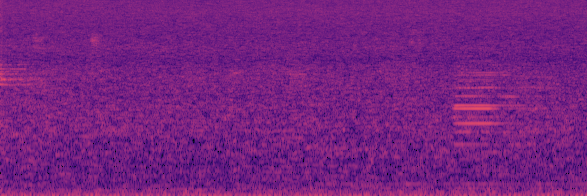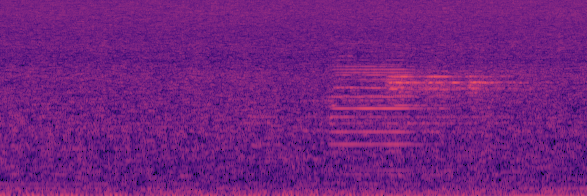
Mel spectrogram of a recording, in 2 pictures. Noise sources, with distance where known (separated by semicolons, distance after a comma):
medium-sounding engine, far; car horn, far; unidentified human voice, far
